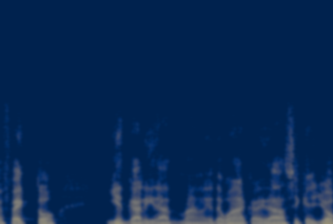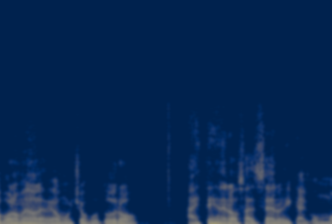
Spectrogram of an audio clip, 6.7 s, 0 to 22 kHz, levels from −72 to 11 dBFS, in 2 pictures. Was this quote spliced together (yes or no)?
yes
